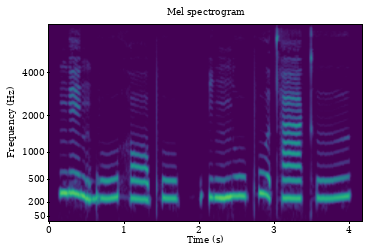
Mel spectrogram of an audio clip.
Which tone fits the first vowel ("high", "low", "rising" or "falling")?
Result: falling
